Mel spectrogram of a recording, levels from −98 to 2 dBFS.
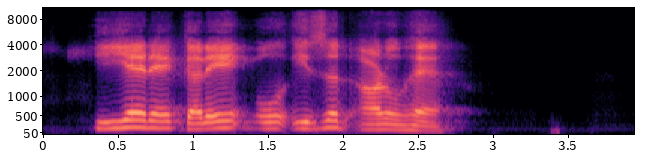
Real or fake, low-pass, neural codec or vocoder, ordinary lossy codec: fake; 9.9 kHz; codec, 16 kHz in and 24 kHz out, 0.9 kbps, LongCat-Audio-Codec, four codebook decoder; MP3, 96 kbps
